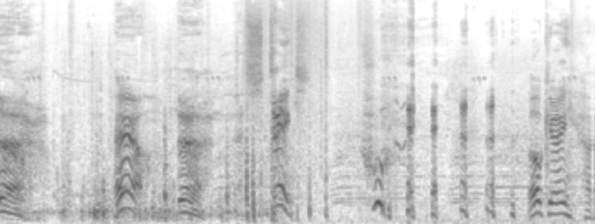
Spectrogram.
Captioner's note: sounds of effort; Granger laughs at Arthur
